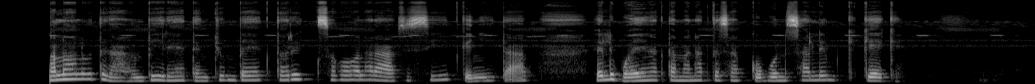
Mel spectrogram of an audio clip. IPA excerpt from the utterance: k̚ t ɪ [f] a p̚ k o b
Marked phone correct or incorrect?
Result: incorrect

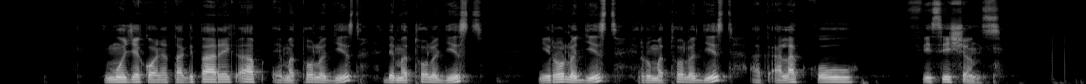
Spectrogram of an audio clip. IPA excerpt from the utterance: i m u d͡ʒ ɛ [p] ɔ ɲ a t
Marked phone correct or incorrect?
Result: incorrect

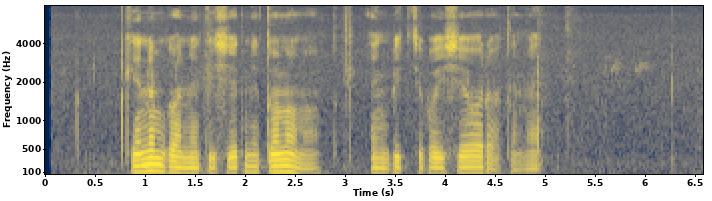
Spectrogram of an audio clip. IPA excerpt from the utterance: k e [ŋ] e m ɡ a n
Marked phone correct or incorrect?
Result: incorrect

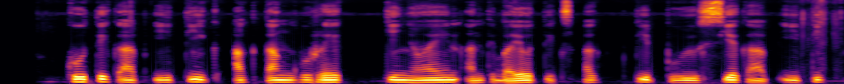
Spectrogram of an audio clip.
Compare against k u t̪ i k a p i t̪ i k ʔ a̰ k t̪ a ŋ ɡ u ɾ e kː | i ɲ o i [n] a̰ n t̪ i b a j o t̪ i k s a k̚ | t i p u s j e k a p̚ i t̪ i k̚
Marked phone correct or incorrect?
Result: correct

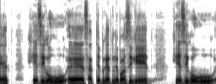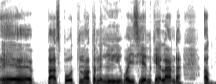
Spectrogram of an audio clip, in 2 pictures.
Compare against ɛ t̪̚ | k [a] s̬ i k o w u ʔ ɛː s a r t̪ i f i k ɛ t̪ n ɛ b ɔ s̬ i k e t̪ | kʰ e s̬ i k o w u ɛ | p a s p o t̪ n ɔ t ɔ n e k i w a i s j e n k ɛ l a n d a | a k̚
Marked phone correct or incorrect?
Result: incorrect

